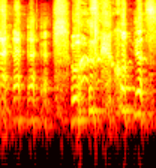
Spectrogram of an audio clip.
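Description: People chuckling and laughing into studio microphones, mixed with bits of speech.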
